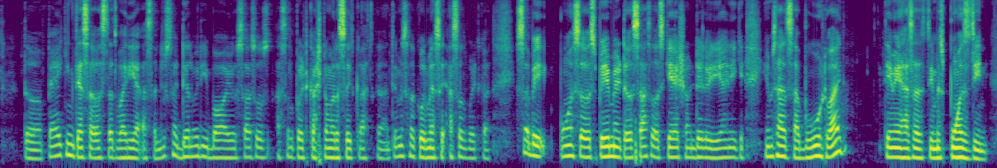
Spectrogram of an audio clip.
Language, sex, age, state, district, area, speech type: Kashmiri, male, 30-45, Jammu and Kashmir, Ganderbal, rural, spontaneous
